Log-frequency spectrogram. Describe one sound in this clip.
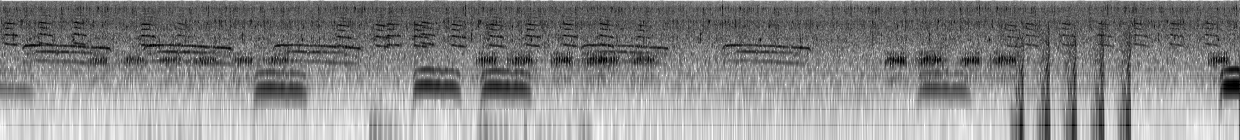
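Small flying creatures screech in short repeated cries.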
